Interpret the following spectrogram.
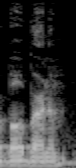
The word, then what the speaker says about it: Bo Burnham: you guys have been asking for some more bo burnham and yes I've learned that's how you pronounce his name something that was requested a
